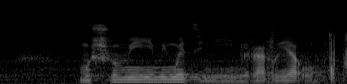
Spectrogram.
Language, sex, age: Venda, male, 23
